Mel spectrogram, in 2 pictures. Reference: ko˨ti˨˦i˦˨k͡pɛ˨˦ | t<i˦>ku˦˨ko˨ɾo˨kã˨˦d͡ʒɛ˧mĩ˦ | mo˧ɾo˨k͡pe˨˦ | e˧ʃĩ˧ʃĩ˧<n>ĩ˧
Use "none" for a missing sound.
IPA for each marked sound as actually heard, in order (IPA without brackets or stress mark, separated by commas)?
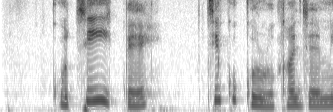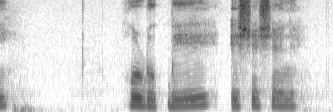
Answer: i˦, n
